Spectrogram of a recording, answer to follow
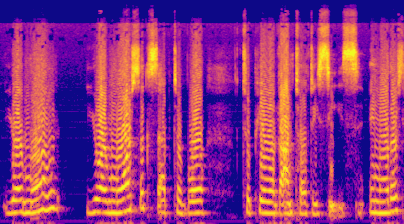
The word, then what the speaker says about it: periodontal: Periodontal.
